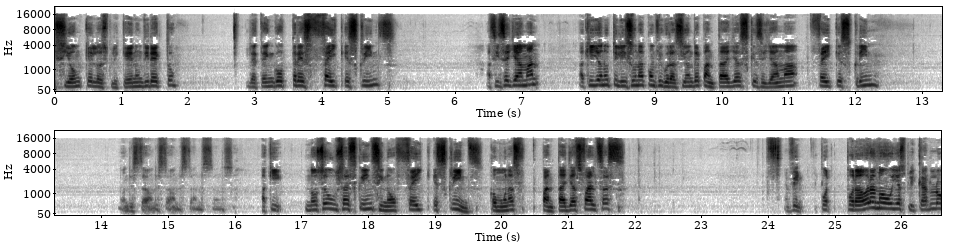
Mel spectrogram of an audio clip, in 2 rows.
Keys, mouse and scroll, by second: 0.0-1.5 Down, 1.5 Up, 2.1 Up, 2.4-11.8 Up, 11.8 Down, 12.5 Down, 12.6 Down, 12.6 Down, 13.1-15.7 Down, 21.4-21.9 Up, 22.3-23.3 Down.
